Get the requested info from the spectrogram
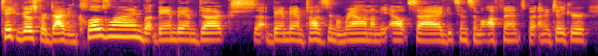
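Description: A man's voice: a little high, steady tone, moderate pace, few pauses, darkish tone. A man co-hosting a podcast, casually recapping old matches with light laughs. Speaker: podcast co-host.

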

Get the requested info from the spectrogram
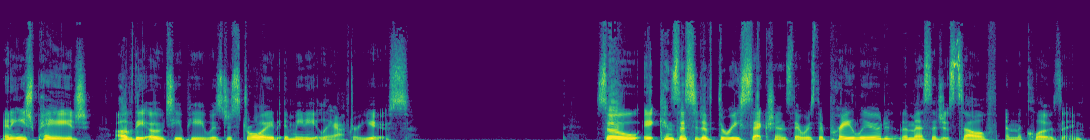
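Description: An American woman hosting a podcast, moving between measured scripted narration and casual banter. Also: deep voice, dry recording, clean studio sound. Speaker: podcast host.

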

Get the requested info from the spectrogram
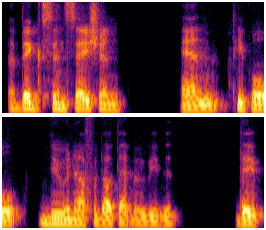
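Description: A man's voice: medium pitch, fairly even intonation, a little slow, warm tone. A middle-aged man on a podcast panel, reasoning aloud casually with a jokey bent for wordplay. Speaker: podcast panelist, quiz contestant.

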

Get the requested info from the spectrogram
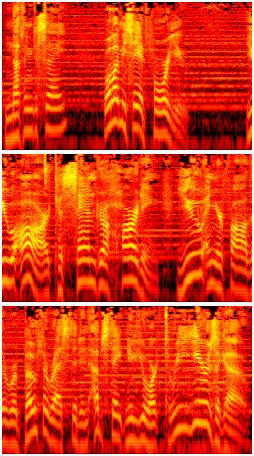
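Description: An attorney with a lively, swinging voice, pressing hard and tripping over his words. Faint music sits beneath him in this radio horror play. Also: on the high side, measured pace. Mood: accusing. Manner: probing, then agitated and stammering. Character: confrontational male attorney, growing panicked.

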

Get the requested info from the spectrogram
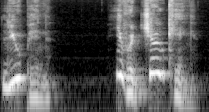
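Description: Storybook role: pompous middle-aged clerk male reader acting, earnest, easily shocked, husky voice, very expressive intonation. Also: a little high, unhurried, pitched above the performer's own voice, exaggerated voice. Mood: disapproving.

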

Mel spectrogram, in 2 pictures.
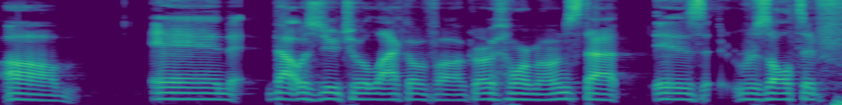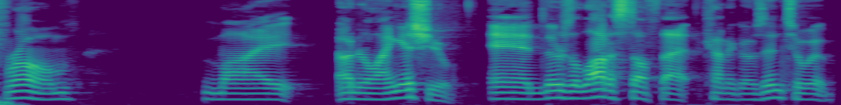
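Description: A young man with a somewhat nasal voice hosts a solo podcast, speaking at a mid pitch. He talks in an earnest, chatty way and often trails off into ums before starting over. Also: fairly bright tone, clean tone. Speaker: podcast host and online fitness coach. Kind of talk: casual solo podcast monologue.

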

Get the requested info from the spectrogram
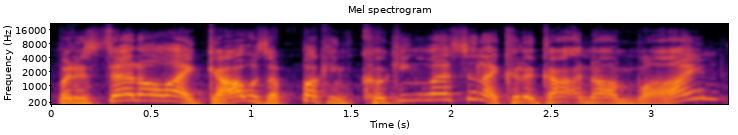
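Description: A man's voice: high voice, big pitch swings, fast talker, bright, forceful tone, exaggerated voice. An actor playing an exasperated, crude young man who swears a lot in a comedy audio drama.

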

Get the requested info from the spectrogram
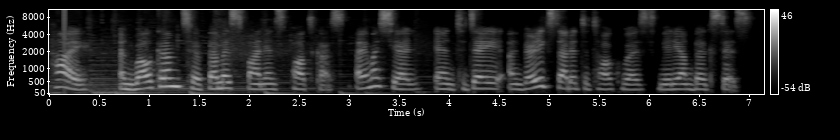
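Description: A woman's voice: mid-range voice, moderate pace, hardly any pauses, a little mellow, no room sound, faint music behind. A woman hosting a podcast, reading guest introductions and asking questions in a polite, upbeat way. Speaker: podcast host. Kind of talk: scripted intro and interview questions.

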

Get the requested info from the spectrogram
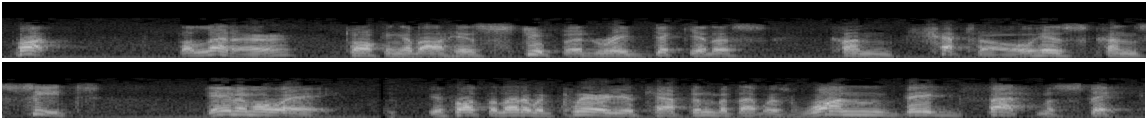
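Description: An actor playing a no-nonsense, wry insurance investigator in a 1960s radio detective drama, speaking in a brusque, insistent way. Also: male voice, a little high, expressive, normal speed, breathy edge. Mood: accusing. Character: brisk, wry, hard-nosed male insurance investigator. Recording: muffled vintage radio recording.

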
